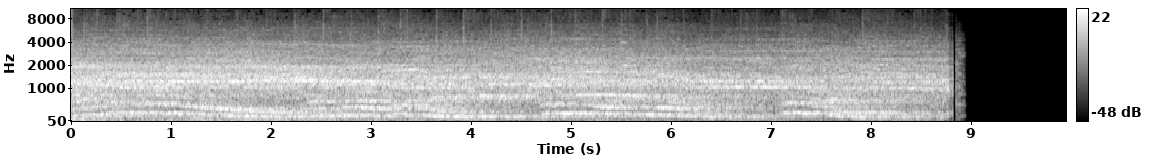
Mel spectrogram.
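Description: A crowd cheers and screams loudly in an echoing gym.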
